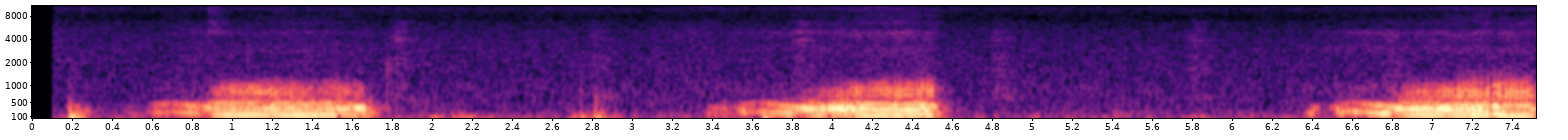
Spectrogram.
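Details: In a very deep sleep, a female Maine Coon cat snores loudly, each rasping, buzzy breath returning roughly every three seconds.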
